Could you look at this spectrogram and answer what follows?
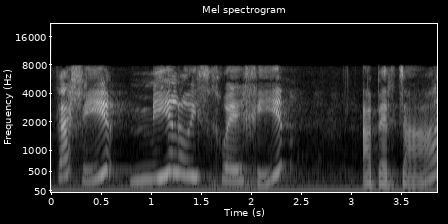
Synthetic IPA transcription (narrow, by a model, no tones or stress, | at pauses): vɛɬimiːlˠʊɨjθχweːχiːn | abɛrdaː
